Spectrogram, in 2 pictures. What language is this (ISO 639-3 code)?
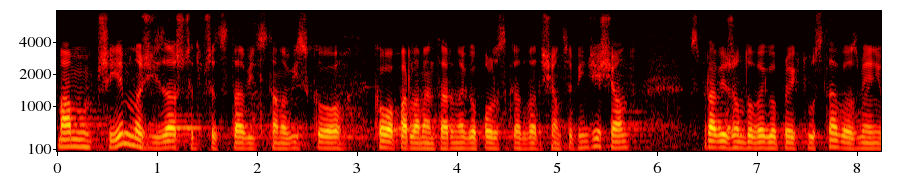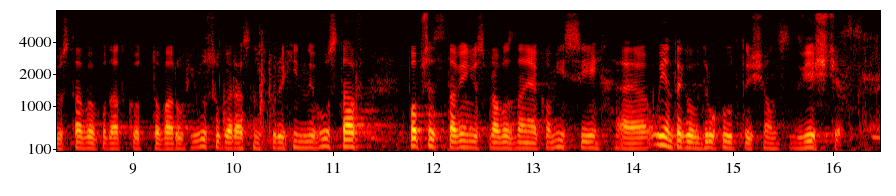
pol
